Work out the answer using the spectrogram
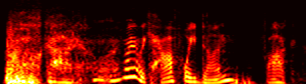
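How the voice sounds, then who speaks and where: A man's voice: on the high side, very animated, takes it slowly, breathy edge. A Canadian man giving casual, opinionated commentary on an article he reads aloud, sarcastic, exasperated and given to swearing.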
